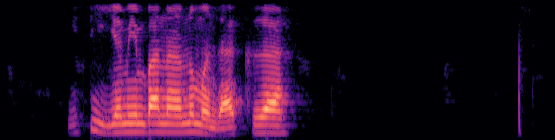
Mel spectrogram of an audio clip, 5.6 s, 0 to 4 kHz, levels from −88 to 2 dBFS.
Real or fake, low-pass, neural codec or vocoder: real; 3.6 kHz; none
